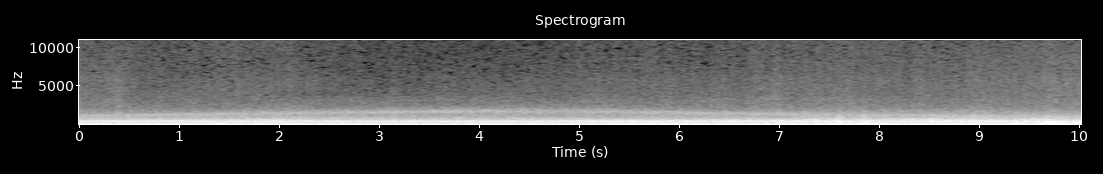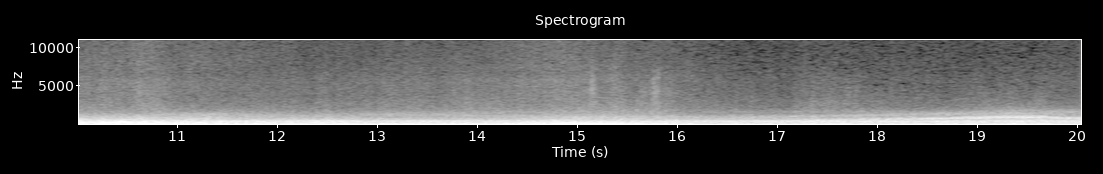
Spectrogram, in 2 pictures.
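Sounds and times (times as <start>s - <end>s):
wind blowing: 0.0s - 20.0s.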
